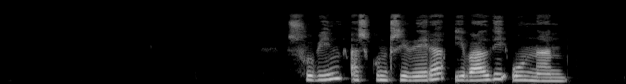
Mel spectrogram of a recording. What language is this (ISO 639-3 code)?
cat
